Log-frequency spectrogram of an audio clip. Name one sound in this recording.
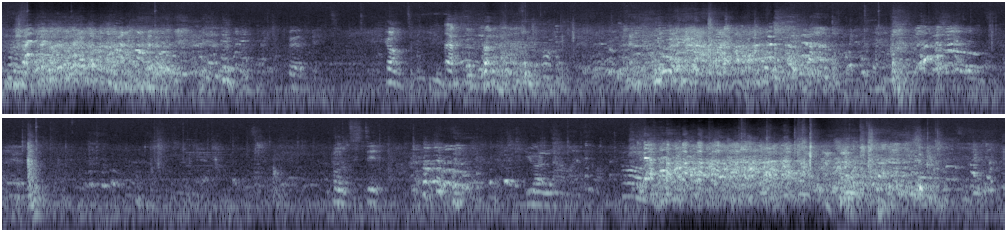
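A crowd of people talks and laughs loudly.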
